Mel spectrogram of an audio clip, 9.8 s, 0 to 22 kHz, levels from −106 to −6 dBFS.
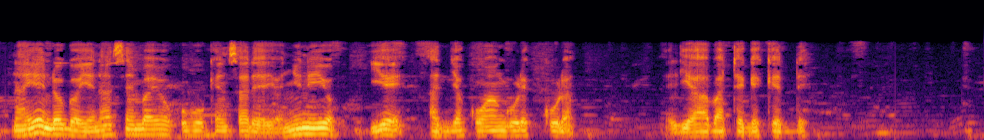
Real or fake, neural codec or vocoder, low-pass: real; none; 7.2 kHz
